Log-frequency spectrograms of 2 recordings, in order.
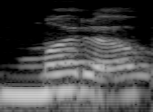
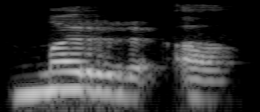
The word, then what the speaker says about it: مرة: So notice here how I wrote the word مرة with an alif. Like in standard Arabic we pronounce it مرأة, مرأة. But in the Lebanese dialect that's silent.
